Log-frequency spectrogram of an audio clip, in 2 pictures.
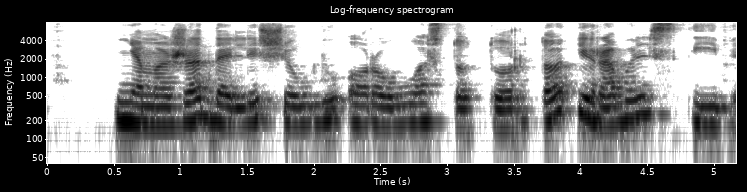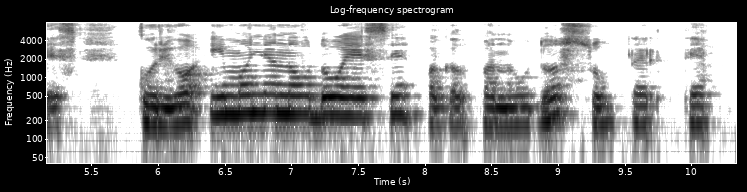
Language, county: Lithuanian, Panevėžys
